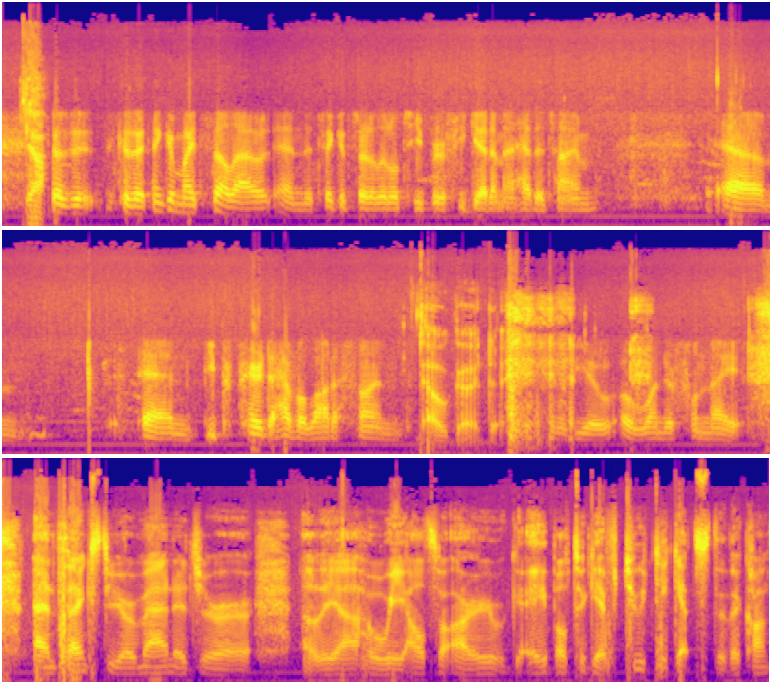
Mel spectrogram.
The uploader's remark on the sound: Conducted by telephone in May 2013.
